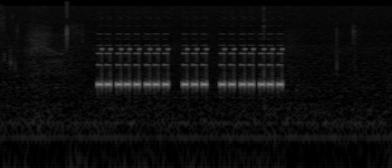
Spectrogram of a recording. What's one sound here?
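Quick electronic beeps tick out in short bursts as a game spells out a message.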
